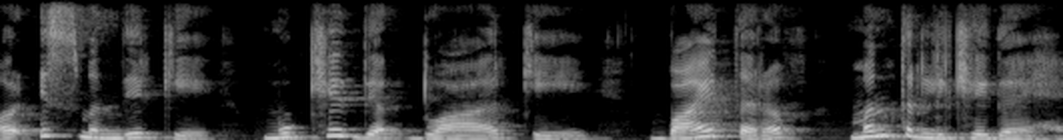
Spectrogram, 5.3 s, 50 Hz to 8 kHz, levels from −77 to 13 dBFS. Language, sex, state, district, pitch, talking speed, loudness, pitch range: Hindi, female, Bihar, Gaya, 205 Hz, 160 wpm, -15 LUFS, 175-230 Hz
